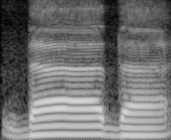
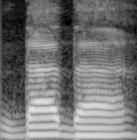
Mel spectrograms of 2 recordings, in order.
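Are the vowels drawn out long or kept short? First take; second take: long; short. First: The vowels are drawn out long. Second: The vowels are kept short and quick. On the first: The speaker calls it wrong. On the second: The speaker calls it right.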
